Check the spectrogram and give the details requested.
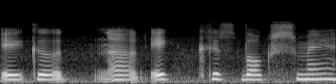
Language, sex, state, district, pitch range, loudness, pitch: Hindi, female, Uttar Pradesh, Deoria, 220-235 Hz, -15 LUFS, 225 Hz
